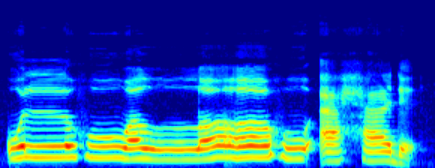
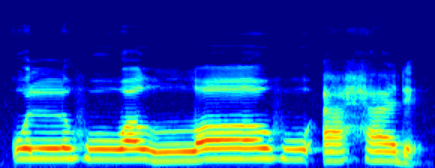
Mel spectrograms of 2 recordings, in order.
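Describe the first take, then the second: No difference in how they are said.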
